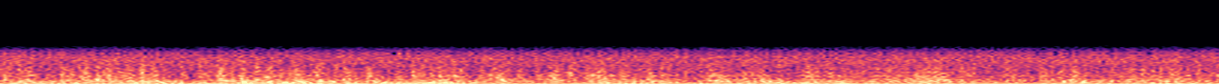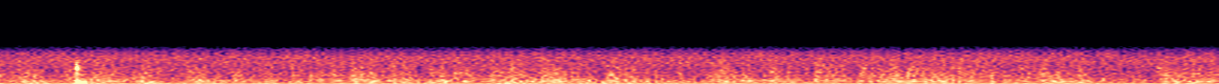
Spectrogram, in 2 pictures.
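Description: Thunderstorm rain pattering steadily, a dense hiss of small drop ticks, with one sharper tap about four seconds in.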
